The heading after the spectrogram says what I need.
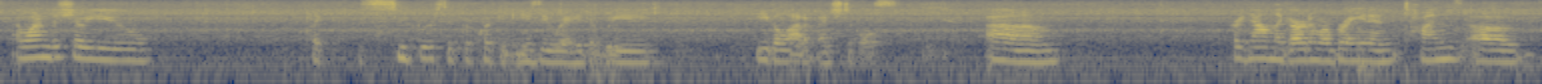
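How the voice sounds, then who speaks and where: Against noticeable background noise, a woman with a fairly low pitch speaks at a moderate pace in a monotone, flat way, leaving long, frequent pauses. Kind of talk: casual cooking tutorial. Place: kitchen.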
